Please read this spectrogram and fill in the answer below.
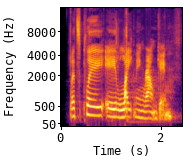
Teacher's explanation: She ends almost every one of those sentences with vocal fry.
